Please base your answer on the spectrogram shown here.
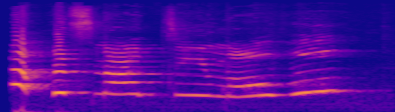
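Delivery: squeaky high, laughing no; high laughing denial. Real, not acted. Streamer laughing off chat's T-Mobile joke, high and giggly. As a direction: protest through a laugh, up high.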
